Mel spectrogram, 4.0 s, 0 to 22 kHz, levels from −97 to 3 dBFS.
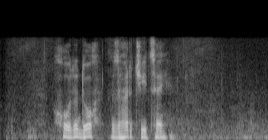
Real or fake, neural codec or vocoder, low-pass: real; none; 7.2 kHz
